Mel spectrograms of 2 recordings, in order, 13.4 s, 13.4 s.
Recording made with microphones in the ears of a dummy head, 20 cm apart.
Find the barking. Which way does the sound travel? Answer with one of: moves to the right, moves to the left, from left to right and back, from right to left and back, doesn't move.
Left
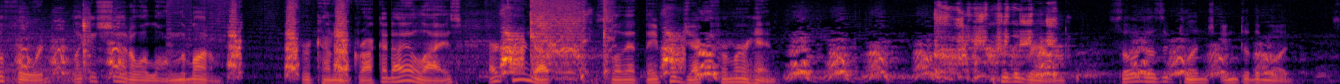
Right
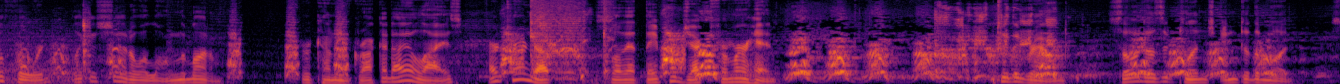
moves to the right.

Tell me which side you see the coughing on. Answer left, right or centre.
centre.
